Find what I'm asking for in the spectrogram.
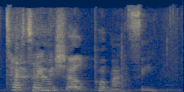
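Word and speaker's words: Tété-Michel Kpomassie: It's Tete Michelle Pomasi. I think that's as close as I'm going to get.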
